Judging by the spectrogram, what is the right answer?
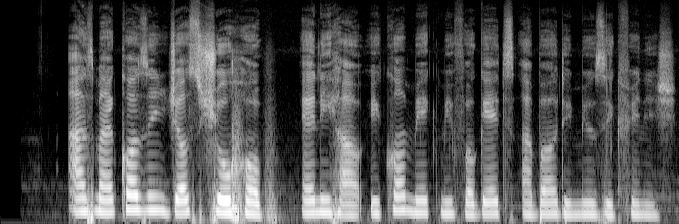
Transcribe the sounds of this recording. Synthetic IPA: azmaɪkʰɔzĩnd͡ʒɔstʃohɔp | ɛniɦaʊikʰãnmekmifɔɡɛtabaʊtdəmjuzikfiniʃ

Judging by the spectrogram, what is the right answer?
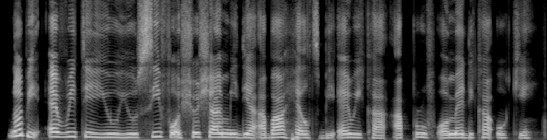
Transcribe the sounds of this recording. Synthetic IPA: nobiɛvɹitẽjujusifɔsoʃalmidiaʔa̰baʊthɛltbiʔɛɹikʰaa̰pɹufɔmɛdikʰalʔokʰe

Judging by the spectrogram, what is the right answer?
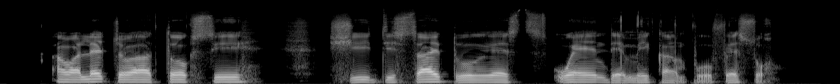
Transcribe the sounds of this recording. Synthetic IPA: ʔawalɛk̚t͡ʃɔɹatʰɔksːe | ʃidisaɪd̚tuɹɛstwɛ̃ndemekʰãmpʰɹo̰fɛsɔ̰

